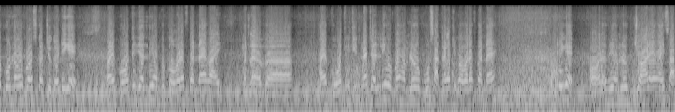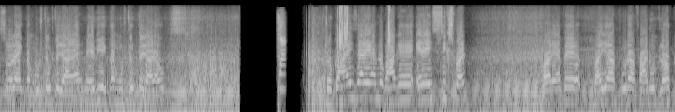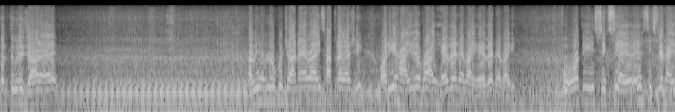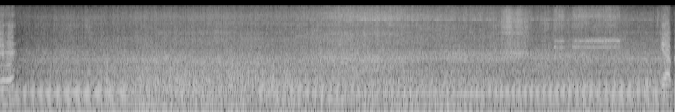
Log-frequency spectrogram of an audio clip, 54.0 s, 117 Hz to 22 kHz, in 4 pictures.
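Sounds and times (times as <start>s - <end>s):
motorcycle engine cruising: 0.0s - 18.3s, 19.6s - 54.0s
road and wind noise: 0.0s - 18.3s, 19.5s - 54.0s
heavy wind rush on microphone: 4.2s - 15.8s, 16.4s - 18.3s, 41.6s - 51.6s.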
